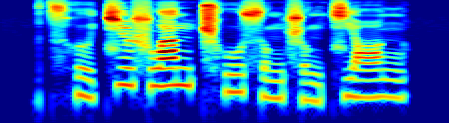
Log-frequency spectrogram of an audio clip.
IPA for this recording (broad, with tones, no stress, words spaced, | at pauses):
t͡sʰɹ̩˨˩ t͡ɕy˥˩ʂwa˥nʈ͡ʂʰu˧˥ sʊ˧˥ŋʂʊ˨˩ŋ t͡ɕjɑ˥ŋ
